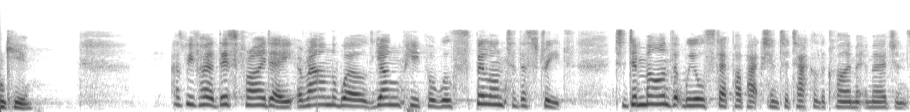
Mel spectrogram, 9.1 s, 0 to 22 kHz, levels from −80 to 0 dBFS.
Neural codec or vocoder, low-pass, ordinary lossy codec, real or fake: none; 7.2 kHz; AAC, 48 kbps; real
